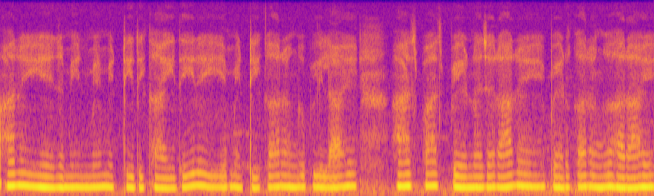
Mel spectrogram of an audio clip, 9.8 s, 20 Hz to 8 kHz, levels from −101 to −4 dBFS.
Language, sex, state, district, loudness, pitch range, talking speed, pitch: Hindi, female, Chhattisgarh, Jashpur, -15 LUFS, 160-175 Hz, 155 wpm, 165 Hz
